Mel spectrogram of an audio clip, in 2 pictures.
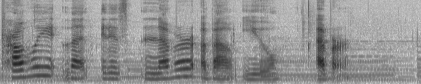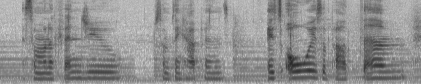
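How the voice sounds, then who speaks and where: With music in the background, a soft-spoken woman talks at a moderate pace with long, frequent pauses. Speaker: supermodel and author. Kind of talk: interview answer.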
